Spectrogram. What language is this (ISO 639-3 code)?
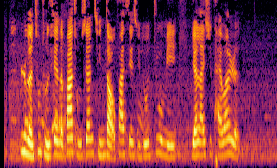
zho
